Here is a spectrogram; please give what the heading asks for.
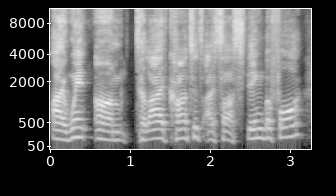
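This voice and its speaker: High-voiced man preaching fervently. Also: steady tone, a little slow, fairly bright tone. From Boston, USA. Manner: stammering restarts, repeats phrases for emphasis. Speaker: podcast guest. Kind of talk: casual talk building into fervent preaching.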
